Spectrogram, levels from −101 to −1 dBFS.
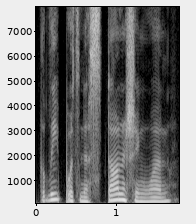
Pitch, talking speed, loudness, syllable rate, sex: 185 Hz, 200 wpm, -19 LUFS, 6.2 syllables/s, female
